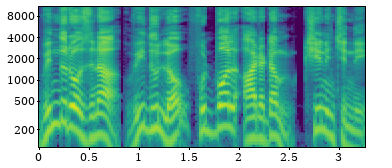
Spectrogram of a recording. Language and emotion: Telugu, neutral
